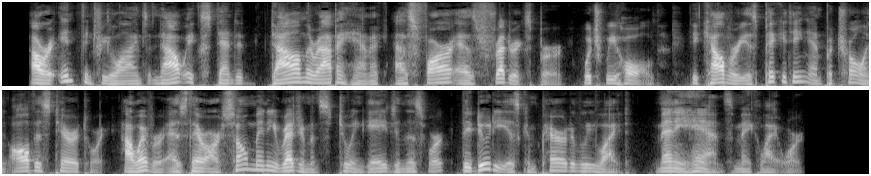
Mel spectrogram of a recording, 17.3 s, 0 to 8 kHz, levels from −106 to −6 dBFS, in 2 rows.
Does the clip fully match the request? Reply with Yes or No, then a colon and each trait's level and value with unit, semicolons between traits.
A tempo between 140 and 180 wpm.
Yes: average, 160 wpm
